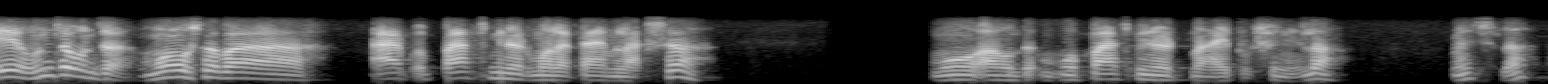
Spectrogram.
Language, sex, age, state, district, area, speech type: Nepali, male, 45-60, West Bengal, Darjeeling, rural, conversation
